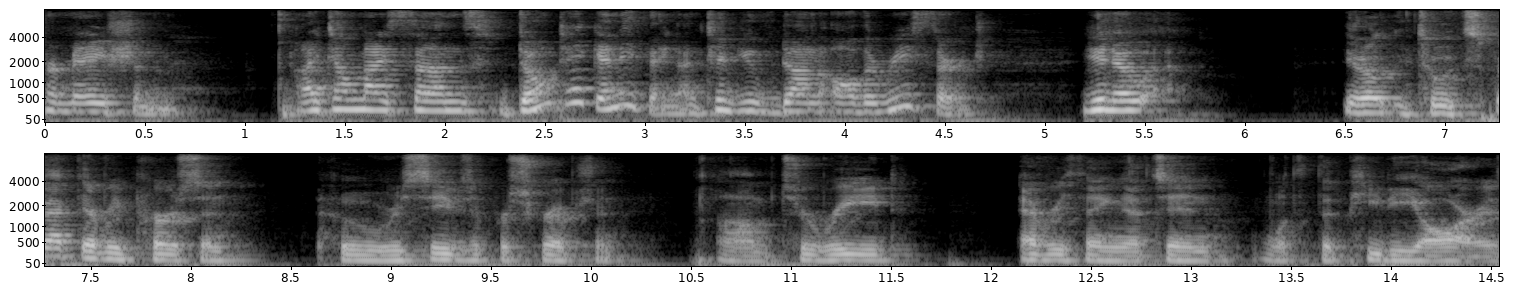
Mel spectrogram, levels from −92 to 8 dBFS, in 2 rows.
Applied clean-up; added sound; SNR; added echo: none; none; none; reverberation time 0.4 s.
